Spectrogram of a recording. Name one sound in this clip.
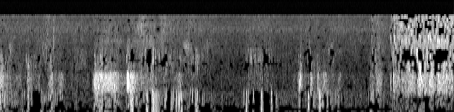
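An elderly man speaks calmly into a microphone over loudspeakers in an echoing room.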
